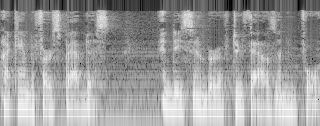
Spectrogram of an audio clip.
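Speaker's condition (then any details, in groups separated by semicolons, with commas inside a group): ALS; wheelchair user; diagnosed 5 years ago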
